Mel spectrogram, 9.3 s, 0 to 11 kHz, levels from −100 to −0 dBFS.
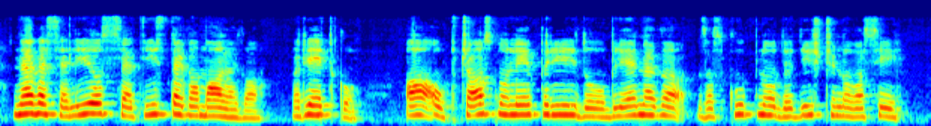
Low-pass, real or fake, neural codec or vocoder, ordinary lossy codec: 7.2 kHz; fake; codec, 16 kHz, 8 kbps, FreqCodec, larger model; none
